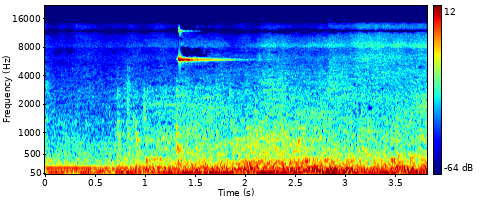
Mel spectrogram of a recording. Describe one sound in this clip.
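A sliding door clicks and rolls open.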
